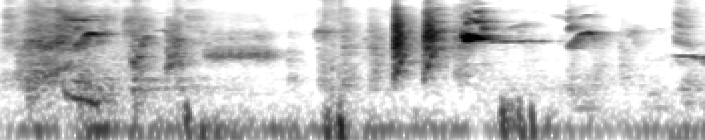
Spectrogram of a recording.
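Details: A blue mutation monk parakeet gives harsh, noisy squawks, then a short clear whistle holding steady before breaking into rasping chatter, with scratchy rustling between calls.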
